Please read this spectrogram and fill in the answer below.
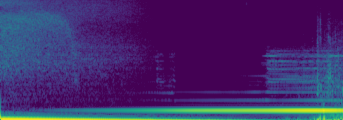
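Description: Broadcast sound effect under a TV warning card: a loud low whoosh fades away over about two seconds, while a steady humming tone rises in and swells near the end.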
